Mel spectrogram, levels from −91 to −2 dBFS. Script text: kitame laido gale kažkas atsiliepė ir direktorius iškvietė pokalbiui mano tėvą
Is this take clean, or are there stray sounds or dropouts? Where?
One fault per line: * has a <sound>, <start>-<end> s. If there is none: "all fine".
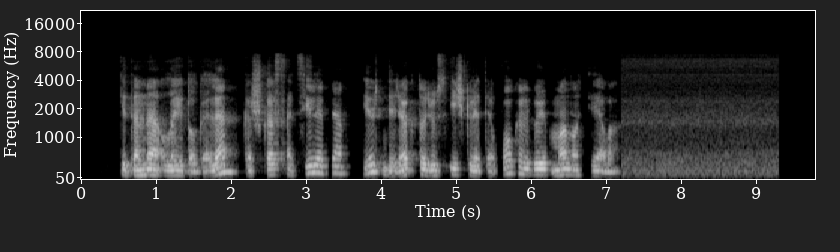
all fine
